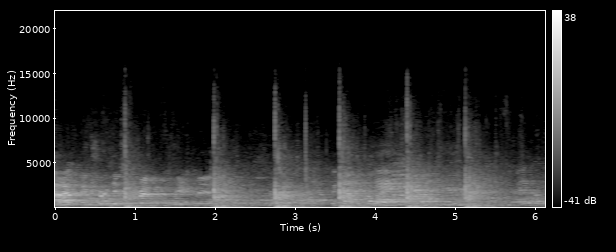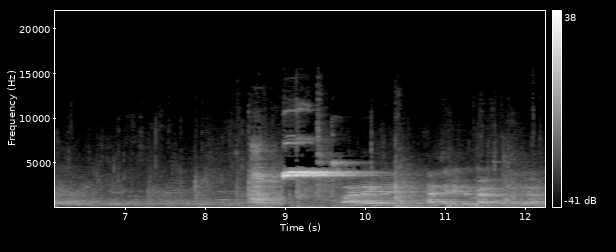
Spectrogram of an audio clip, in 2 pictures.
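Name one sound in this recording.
Young girls shout and call out across the court.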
